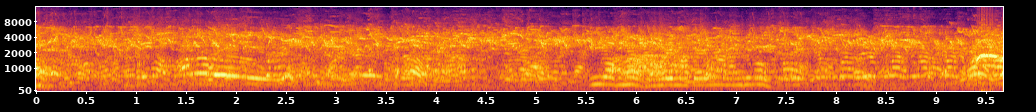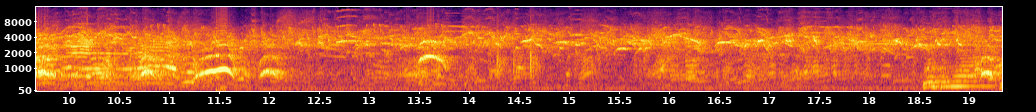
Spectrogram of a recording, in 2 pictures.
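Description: A caged songbird sings loud, varied warbling phrases.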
